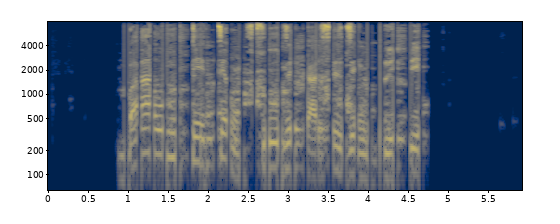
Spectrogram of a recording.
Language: Mbum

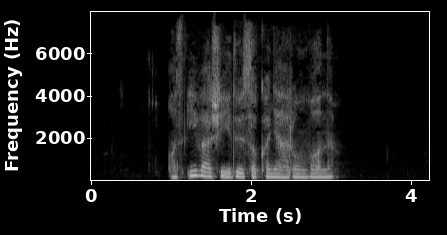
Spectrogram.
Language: Hungarian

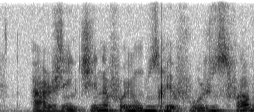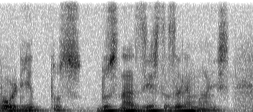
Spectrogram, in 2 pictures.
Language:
Portuguese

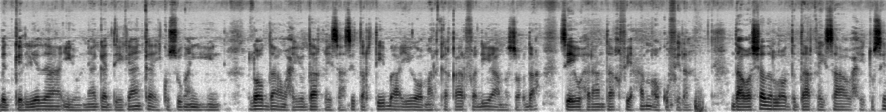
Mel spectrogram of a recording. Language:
Somali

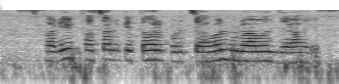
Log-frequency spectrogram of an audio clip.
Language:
Magahi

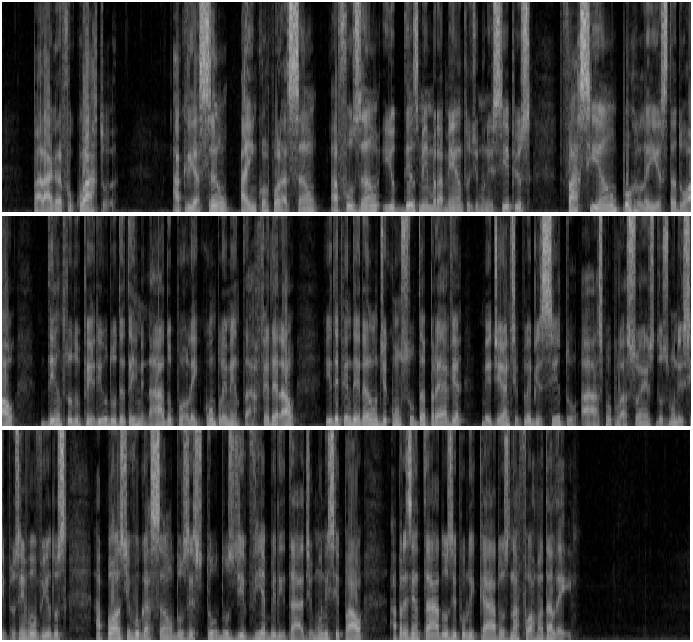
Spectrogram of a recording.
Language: Portuguese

